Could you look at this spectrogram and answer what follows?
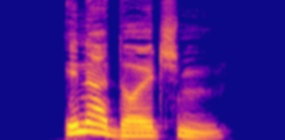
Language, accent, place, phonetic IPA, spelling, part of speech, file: German, Germany, Berlin, [ˈɪnɐˌdɔɪ̯t͡ʃm̩], innerdeutschem, adjective, De-innerdeutschem.ogg
- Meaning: strong dative masculine/neuter singular of innerdeutsch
